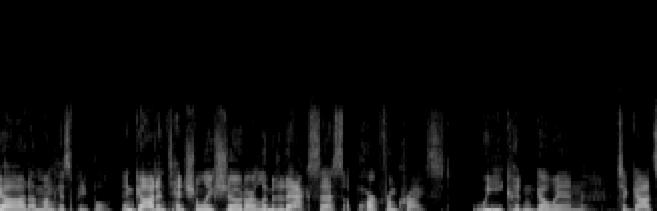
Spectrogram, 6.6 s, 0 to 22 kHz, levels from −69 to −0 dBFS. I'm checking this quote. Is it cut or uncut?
cut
